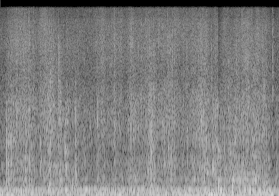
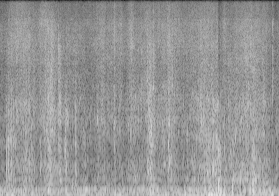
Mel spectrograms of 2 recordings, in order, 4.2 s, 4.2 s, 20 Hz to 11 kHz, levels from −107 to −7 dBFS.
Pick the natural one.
first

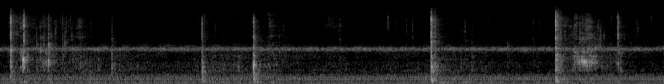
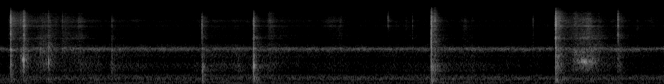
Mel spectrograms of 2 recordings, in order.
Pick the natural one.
first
